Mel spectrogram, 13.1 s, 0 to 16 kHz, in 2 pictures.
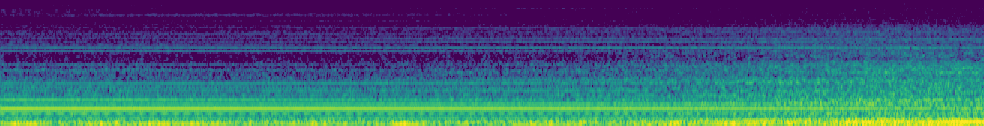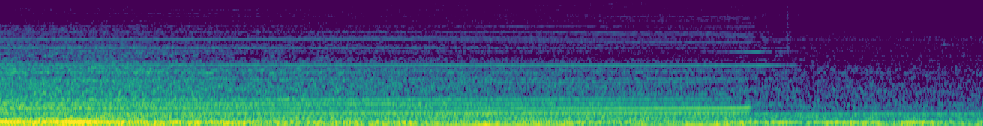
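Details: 2010 Iveco Daily IV 45C18, engine bay after ignition off, camera near the source: steady electrical hum with pitched tones starting after a click (owner suspects a relay), then cutting off; new behaviour, workshop says normal.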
